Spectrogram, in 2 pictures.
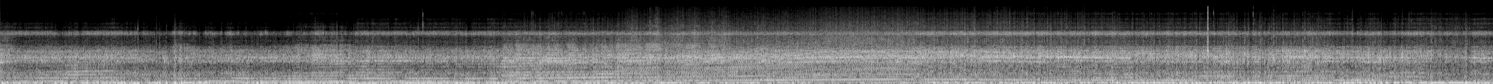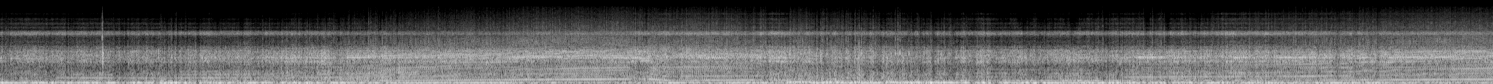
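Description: Car engine at track speed, its pitch climbing for several seconds under acceleration and then dropping back at shifts or when lifting for corners, over and over. A steady low rumble of wind buffets the car-mounted microphone underneath.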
